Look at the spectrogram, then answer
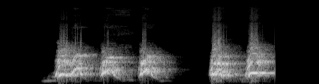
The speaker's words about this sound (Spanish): Tercera vez que trato de grabar esto, porque parece que anda un gato por aquí y entonces mis perros se vuelven locos.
